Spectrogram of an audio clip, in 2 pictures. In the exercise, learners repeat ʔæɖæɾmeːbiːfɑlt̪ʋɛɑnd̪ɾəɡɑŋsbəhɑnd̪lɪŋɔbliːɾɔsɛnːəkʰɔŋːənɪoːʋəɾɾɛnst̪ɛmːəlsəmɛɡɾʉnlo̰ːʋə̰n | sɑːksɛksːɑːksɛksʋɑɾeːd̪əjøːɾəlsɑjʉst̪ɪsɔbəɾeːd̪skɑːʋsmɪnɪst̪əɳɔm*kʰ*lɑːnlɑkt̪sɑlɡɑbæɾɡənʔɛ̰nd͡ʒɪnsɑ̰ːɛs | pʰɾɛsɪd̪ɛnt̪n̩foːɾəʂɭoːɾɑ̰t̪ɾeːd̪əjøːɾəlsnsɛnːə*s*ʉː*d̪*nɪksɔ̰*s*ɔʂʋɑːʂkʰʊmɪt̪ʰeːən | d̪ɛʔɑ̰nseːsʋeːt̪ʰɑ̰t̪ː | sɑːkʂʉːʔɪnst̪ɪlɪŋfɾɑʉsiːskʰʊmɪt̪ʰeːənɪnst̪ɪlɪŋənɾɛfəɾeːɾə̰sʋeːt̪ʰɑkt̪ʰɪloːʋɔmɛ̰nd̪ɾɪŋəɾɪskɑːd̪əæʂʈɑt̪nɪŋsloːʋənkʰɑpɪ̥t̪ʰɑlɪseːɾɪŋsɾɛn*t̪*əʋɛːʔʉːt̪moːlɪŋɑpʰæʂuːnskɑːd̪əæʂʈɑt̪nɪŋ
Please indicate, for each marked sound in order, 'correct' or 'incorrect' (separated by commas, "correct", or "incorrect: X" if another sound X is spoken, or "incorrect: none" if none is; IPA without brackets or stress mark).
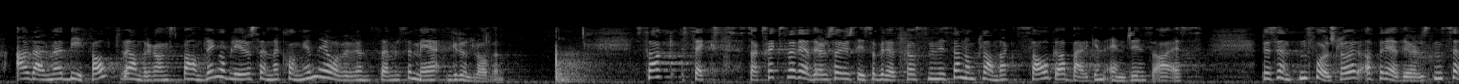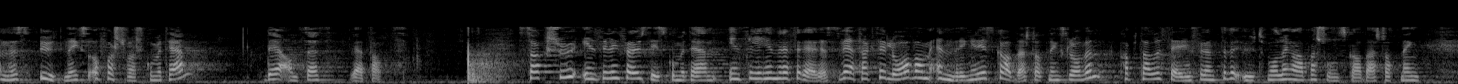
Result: incorrect: pʰ, correct, incorrect: t̪, incorrect: f, correct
